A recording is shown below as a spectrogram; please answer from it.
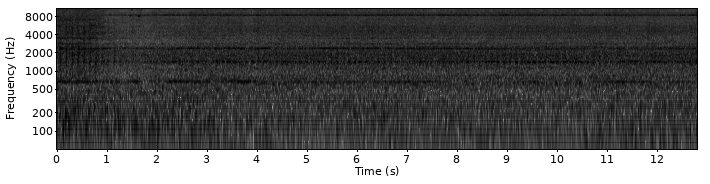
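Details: Gardner Denver screw air compressor: steady dense mechanical roar with a fast uneven knock due to a defective pressure valve; fixed by replacing the valve.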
